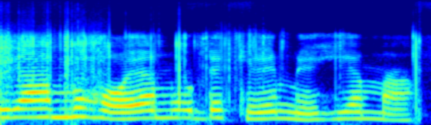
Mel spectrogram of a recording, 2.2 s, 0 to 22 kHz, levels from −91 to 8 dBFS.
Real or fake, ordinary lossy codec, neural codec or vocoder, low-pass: fake; none; codec, 44.1 kHz, 7.8 kbps, DAC; none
